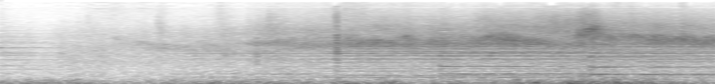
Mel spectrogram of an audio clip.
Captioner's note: somber music; wind whistling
